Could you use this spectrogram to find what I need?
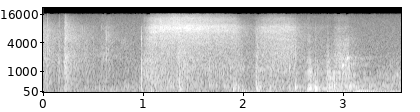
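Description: A cardboard box slides across a table.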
